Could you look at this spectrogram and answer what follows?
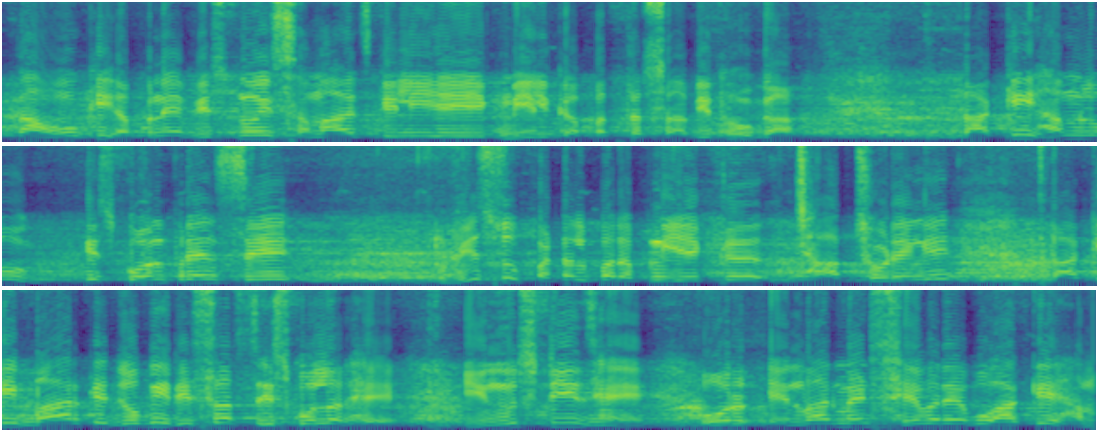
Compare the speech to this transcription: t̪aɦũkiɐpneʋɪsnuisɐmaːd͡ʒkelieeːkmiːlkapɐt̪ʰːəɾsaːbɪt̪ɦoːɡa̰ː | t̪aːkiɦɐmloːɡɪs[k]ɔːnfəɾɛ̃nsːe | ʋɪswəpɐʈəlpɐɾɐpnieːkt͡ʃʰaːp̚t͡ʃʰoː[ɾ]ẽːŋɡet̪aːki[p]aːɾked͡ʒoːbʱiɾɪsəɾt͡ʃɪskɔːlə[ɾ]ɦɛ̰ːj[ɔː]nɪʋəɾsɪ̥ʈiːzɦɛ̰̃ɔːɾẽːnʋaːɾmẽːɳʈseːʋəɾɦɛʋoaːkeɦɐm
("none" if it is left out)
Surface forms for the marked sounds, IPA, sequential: k, ɽ, b, ɾ, uː

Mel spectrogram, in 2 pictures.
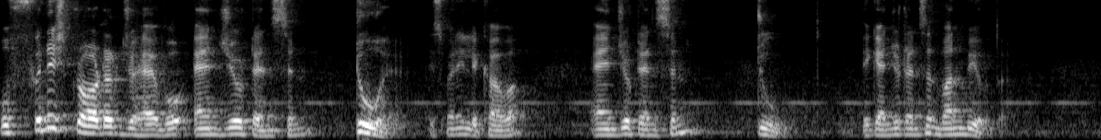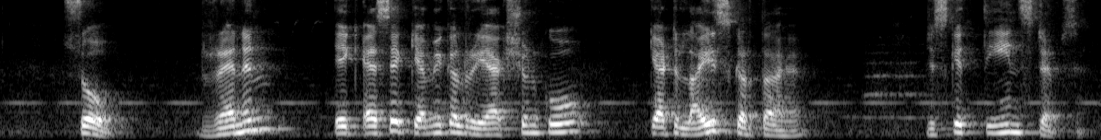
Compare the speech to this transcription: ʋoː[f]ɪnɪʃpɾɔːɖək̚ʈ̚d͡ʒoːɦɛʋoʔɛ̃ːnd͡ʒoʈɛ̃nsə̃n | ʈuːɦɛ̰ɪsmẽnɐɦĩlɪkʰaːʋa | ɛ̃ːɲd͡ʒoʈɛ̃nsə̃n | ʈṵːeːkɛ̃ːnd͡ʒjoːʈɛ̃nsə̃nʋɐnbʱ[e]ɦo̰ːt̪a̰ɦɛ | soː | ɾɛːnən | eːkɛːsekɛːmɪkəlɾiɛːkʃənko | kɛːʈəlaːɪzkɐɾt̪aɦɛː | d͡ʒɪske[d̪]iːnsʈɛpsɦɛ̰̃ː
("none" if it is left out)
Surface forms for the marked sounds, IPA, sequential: f, i, t̪

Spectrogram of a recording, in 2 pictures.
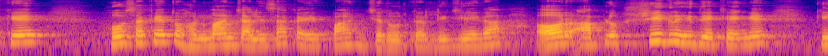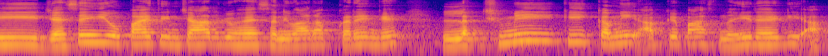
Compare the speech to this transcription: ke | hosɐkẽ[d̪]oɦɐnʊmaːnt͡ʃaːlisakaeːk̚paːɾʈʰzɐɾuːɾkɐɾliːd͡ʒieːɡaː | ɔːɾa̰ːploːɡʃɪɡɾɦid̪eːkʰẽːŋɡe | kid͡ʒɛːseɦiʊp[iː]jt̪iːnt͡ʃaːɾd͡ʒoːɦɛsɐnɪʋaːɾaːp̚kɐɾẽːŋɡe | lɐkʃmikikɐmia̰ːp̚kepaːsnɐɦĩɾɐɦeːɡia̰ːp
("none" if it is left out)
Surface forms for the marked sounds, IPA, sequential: t̪, aː

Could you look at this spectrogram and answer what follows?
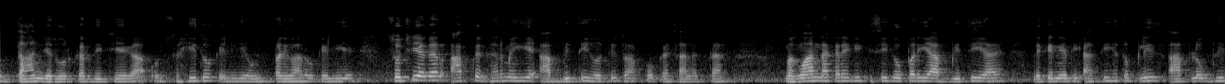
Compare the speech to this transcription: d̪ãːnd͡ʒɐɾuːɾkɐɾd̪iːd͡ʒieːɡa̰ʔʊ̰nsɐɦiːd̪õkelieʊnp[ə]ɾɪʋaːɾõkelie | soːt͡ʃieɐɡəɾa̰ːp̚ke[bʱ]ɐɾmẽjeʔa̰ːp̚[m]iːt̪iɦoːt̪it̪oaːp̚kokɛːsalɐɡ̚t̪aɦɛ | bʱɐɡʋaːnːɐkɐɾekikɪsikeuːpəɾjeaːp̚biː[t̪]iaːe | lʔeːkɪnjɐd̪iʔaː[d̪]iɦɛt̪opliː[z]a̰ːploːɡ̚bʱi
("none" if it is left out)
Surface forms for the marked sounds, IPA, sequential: ɐ, ɡʱ, b, t̪, t̪, z

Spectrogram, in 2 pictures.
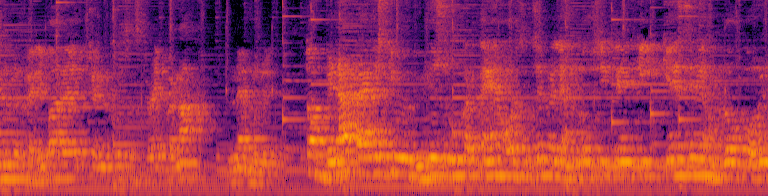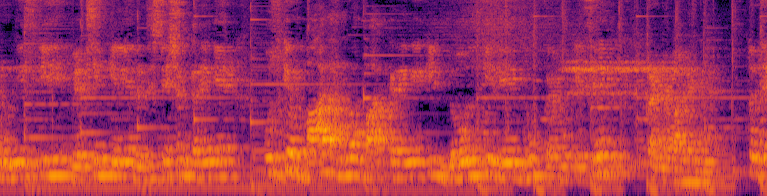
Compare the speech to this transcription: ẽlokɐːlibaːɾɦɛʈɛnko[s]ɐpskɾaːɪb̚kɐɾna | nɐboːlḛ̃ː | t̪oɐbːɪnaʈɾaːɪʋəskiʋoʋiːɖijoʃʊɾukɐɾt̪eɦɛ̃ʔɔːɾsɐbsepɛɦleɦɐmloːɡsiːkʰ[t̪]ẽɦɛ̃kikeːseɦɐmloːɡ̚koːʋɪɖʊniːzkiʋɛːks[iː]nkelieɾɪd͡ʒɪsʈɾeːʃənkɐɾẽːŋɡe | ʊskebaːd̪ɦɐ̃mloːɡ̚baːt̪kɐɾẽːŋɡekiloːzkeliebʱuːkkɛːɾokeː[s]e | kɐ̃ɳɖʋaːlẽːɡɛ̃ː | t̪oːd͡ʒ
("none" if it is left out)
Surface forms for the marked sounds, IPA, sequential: s, t̪, iː, s

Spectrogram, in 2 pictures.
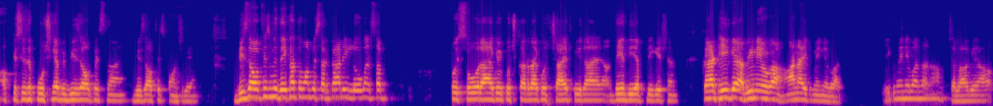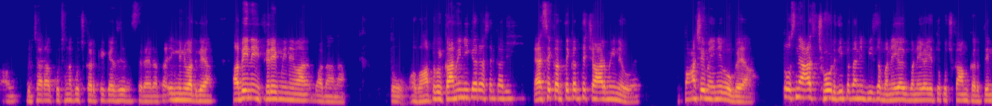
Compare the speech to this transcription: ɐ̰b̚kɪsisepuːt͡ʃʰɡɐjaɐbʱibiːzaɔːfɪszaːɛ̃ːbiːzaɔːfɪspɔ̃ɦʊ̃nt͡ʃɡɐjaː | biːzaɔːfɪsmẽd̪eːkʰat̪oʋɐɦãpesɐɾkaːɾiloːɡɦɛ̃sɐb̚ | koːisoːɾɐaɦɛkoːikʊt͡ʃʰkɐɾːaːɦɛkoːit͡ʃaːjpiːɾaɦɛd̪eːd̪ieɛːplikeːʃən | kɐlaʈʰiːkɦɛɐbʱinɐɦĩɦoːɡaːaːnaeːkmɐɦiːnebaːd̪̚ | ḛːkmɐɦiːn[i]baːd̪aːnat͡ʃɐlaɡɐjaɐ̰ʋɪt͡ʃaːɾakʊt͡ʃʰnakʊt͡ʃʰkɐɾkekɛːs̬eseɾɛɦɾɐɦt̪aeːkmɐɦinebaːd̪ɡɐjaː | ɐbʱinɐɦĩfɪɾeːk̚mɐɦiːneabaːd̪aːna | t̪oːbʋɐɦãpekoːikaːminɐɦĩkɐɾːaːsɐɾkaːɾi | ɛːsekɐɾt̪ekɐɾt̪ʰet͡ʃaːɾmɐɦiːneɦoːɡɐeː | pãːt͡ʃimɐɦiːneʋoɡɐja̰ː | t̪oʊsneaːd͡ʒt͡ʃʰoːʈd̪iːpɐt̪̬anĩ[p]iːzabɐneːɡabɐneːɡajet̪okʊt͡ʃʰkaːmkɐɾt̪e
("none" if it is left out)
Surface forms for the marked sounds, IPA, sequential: e, b

